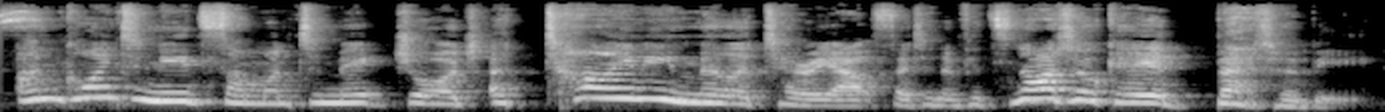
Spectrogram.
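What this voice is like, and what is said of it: Imitates a posh woman's voice. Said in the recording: “It's actually not a bad Kate Middleton impression. ... It's not too bad. She's a little bit more posh than that”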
